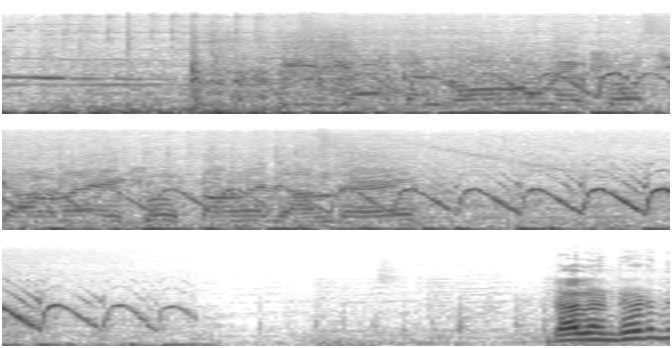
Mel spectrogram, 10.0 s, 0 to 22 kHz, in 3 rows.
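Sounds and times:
siren wailing: 0:00.0 - 0:07.8.

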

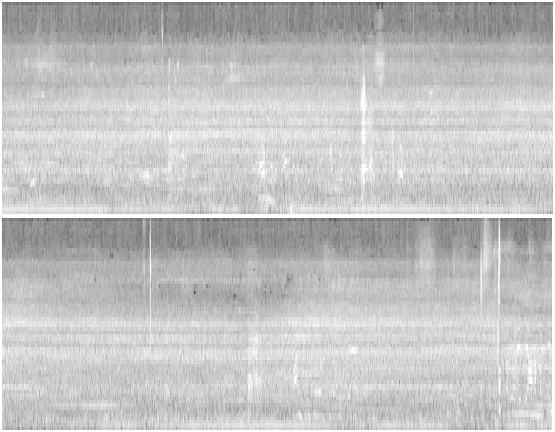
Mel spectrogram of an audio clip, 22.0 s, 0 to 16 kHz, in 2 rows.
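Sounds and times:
excavator diesel engine rumbling: 0:00.0 - 0:22.0
faint distant voices: 0:00.0 - 0:22.0.

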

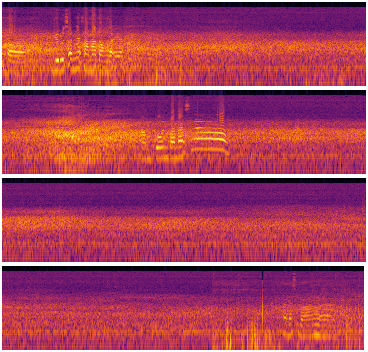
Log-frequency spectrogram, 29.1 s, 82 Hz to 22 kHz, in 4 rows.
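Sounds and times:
cars passing: 0:00.0 - 0:29.0.

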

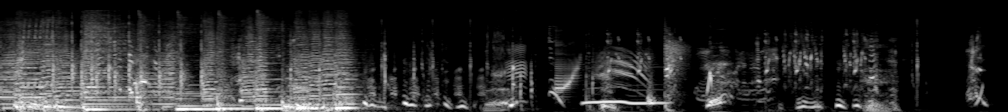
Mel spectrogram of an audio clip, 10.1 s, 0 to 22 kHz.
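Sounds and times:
squeaky character voices: 0:03.7 - 0:10.0.

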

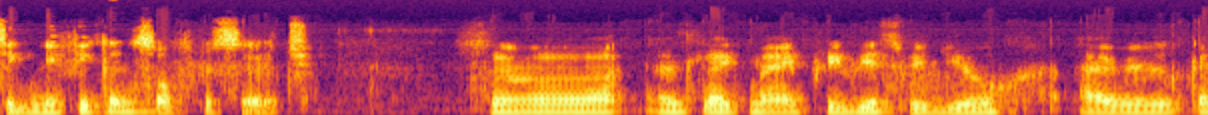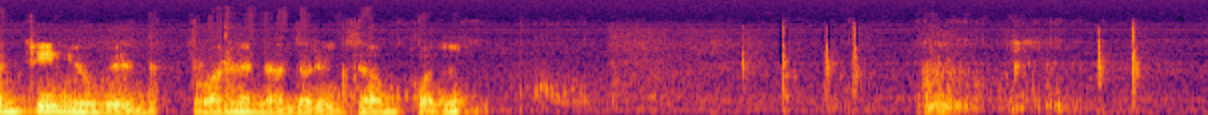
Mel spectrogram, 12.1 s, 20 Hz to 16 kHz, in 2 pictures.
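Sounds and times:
man murmuring: 0:02.4 - 0:08.4.

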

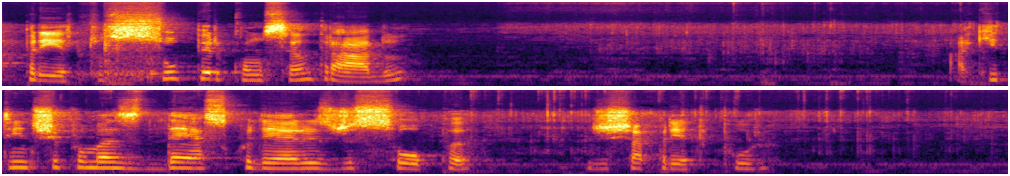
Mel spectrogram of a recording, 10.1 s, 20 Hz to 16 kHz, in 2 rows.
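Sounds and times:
water pouring: 0:02.9 - 0:10.0.

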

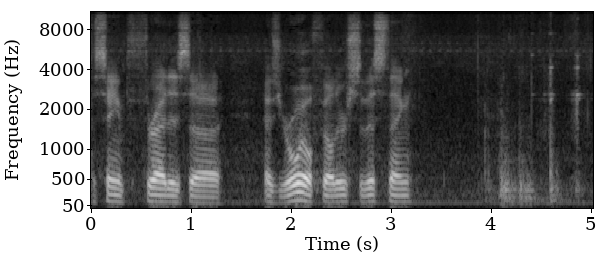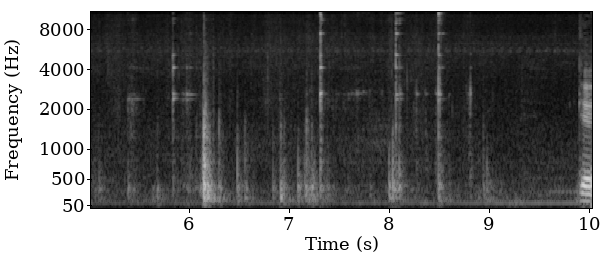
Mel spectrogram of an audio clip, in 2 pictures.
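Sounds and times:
metal clinks and knocks on plastic: 0:03.9 - 0:09.2.

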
